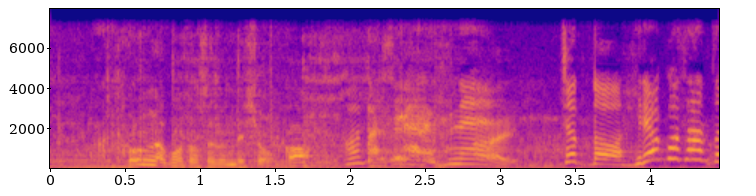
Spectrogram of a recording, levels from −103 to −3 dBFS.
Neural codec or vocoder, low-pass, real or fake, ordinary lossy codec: codec, 16 kHz, 8 kbps, FunCodec, trained on LibriTTS, 25 frames a second; 7.2 kHz; fake; none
